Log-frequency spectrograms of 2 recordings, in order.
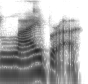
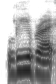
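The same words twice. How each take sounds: First: The first vowel is an 'eye' sound. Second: The first vowel is an 'ee' sound.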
